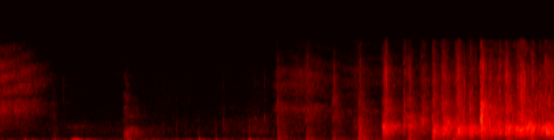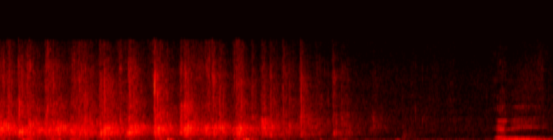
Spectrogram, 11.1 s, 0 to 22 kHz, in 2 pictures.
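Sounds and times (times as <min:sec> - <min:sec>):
audience applauding: 0:02.8 - 0:09.4.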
